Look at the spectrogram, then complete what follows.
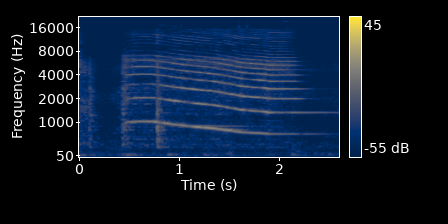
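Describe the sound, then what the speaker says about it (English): A violin note bowed on the E string bends downward in a smooth gliding finger slide, a bright, sustained sliding tone heard close and alone, with a faint bow scratch at the start. "we're going to do a special circle slide with our finger"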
